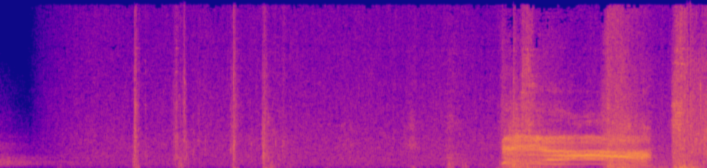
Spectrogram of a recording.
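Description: Steady rain hiss with a few sharp knocks about two to four seconds in. From about seven and a half seconds a loud, drawn-out, wavering scream from a man rises over the rain, lasting about two seconds and cutting off just before the end.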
